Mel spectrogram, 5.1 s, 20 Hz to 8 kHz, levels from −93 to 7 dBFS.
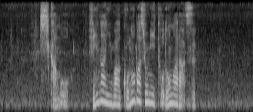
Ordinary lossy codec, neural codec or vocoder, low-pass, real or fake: none; vocoder, 22.05 kHz, 80 mel bands, HiFi-GAN; 7.2 kHz; fake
